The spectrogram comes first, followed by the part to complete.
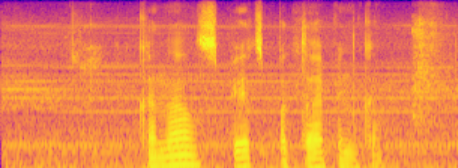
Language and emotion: Russian, neutral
